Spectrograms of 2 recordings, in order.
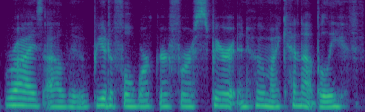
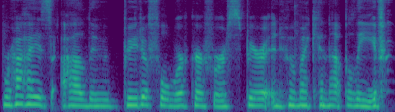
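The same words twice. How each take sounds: First: Said in the usual way. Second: Mock-regal retake fighting a laugh; grand empress. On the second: Shown as a demonstration. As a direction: play up the empress's command, lightly hammed. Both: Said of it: "that was so funny".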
